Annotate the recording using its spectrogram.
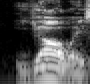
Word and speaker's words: Yahweh: Yod-Heh-Wow-Heh, Yahweh. Some people pronounce it Yahweh.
